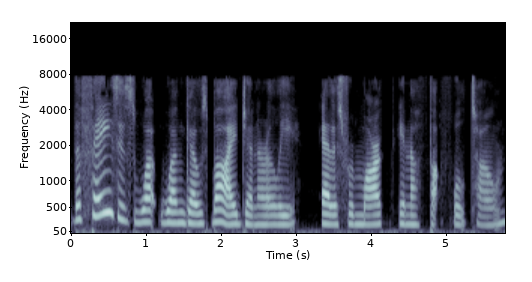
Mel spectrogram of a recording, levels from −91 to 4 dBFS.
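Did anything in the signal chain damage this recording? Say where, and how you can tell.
Yes. Concealed Bluetooth headset packet loss on the wireless link at 0.75 to 0.82 s, 2.95 s and 4.49 to 4.51 s: short gaps filled by repeating the last matching waveform, buzzy through the longest run of about 22 ms, over light mSBC graininess.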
